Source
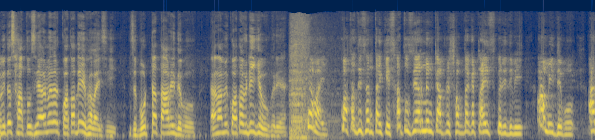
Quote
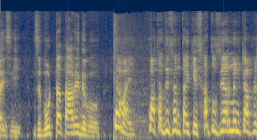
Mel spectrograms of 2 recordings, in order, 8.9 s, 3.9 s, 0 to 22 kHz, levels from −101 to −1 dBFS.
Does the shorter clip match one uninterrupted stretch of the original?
no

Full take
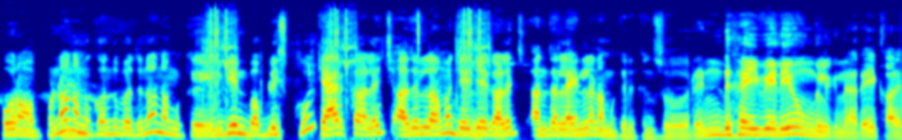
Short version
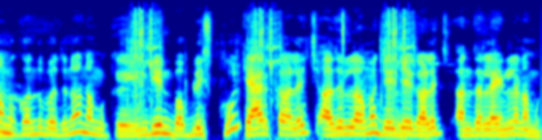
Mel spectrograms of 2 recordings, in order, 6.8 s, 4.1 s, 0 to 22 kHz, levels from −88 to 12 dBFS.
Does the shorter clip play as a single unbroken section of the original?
yes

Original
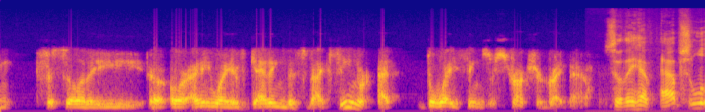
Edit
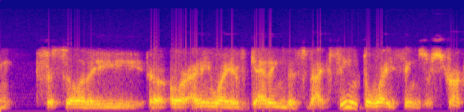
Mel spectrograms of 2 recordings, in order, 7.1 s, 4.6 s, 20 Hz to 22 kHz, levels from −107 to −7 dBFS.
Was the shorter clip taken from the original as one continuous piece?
no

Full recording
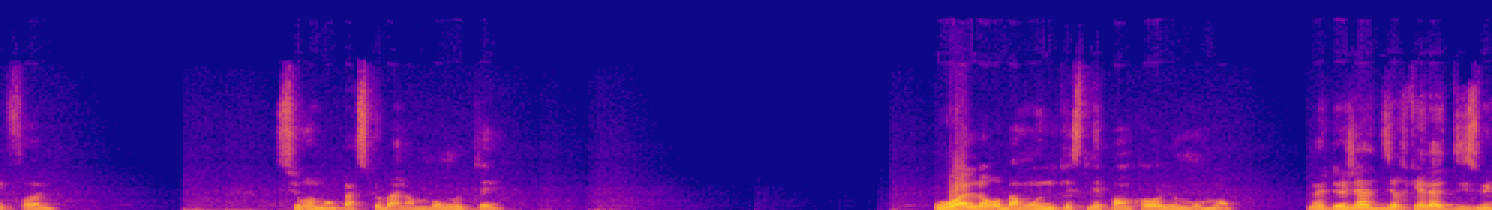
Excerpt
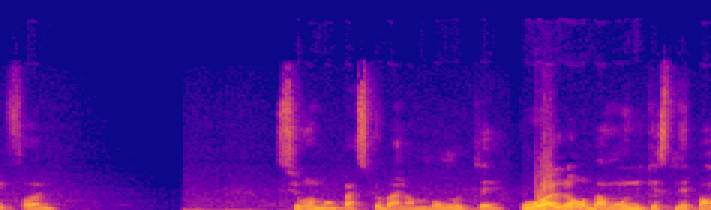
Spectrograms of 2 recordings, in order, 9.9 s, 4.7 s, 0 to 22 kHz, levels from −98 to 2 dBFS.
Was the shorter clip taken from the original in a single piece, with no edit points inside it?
no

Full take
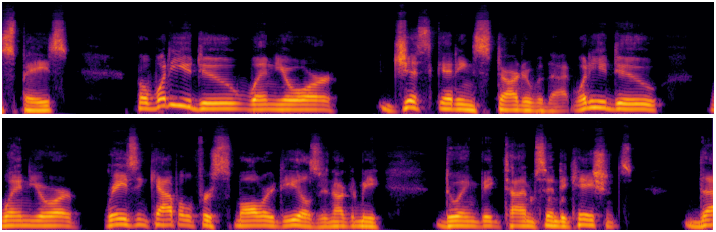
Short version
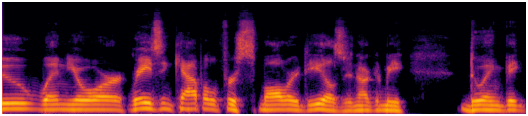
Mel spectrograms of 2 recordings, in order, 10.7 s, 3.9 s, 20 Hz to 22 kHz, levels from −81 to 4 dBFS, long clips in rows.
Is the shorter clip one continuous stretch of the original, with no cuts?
no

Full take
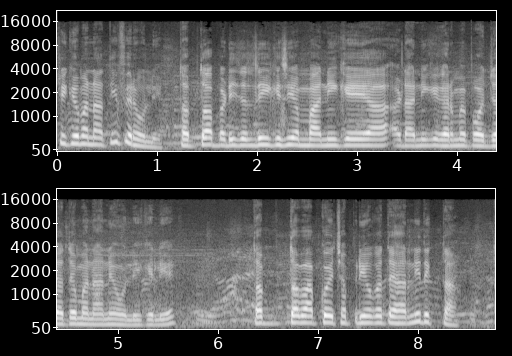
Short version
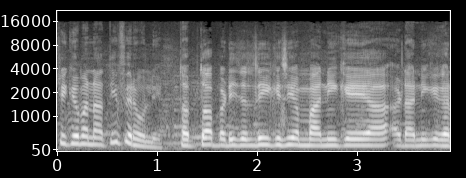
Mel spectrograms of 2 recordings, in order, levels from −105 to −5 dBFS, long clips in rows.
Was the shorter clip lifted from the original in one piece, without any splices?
yes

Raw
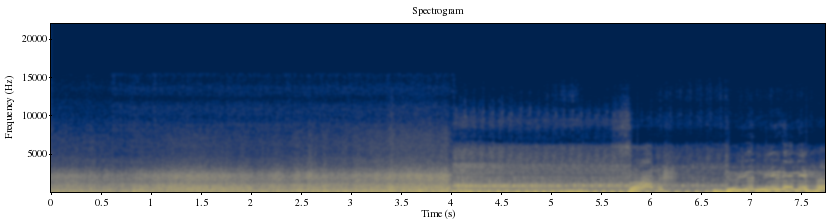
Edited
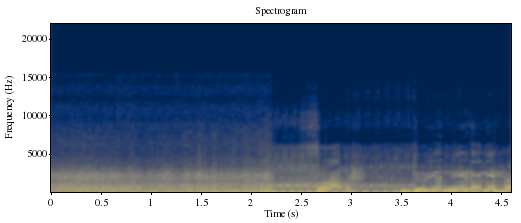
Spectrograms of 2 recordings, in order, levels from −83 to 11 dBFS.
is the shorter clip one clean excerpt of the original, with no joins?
no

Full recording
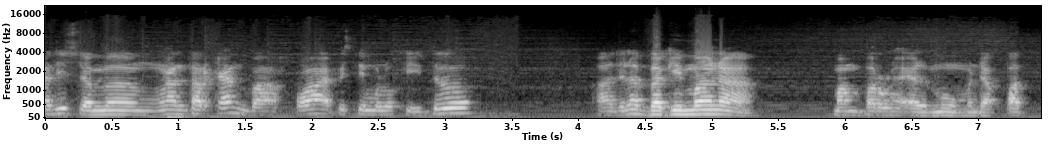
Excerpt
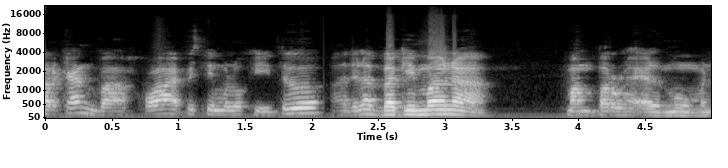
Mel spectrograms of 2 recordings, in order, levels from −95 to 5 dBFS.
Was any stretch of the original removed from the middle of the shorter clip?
yes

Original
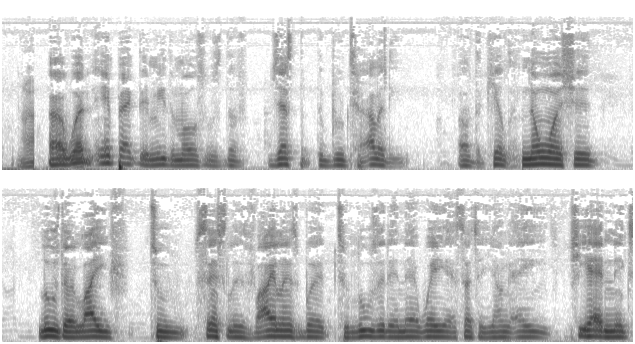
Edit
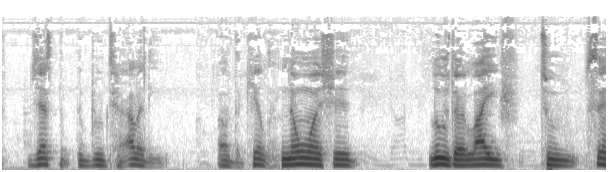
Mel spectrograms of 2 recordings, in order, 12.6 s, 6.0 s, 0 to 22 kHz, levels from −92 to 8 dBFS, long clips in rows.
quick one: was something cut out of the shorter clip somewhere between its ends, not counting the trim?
no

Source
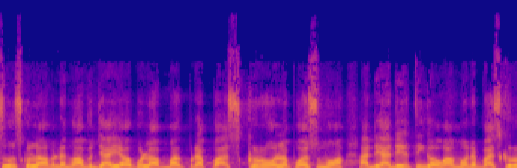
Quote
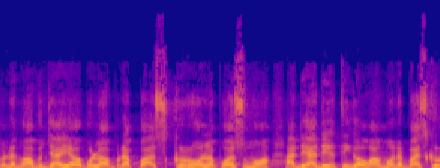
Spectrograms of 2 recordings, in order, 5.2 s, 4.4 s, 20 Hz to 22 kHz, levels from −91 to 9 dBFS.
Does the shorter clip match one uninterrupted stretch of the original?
no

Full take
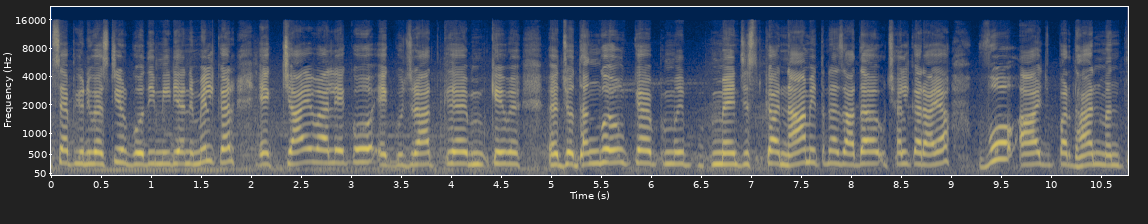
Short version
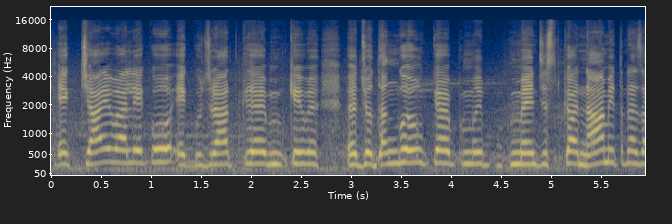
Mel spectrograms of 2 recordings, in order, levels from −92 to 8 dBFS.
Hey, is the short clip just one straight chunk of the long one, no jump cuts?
yes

